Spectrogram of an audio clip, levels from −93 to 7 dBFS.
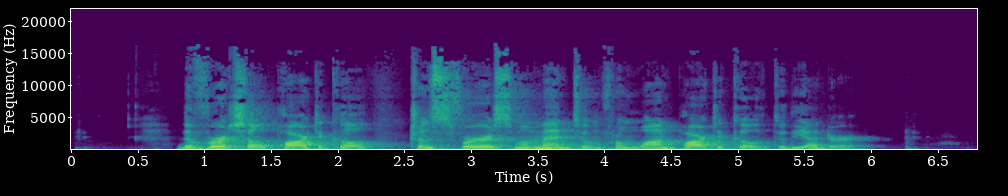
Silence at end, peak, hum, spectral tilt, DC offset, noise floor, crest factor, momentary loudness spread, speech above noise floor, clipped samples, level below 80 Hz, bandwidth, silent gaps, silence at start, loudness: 0.5 s; -2 dBFS; none; -5.5 dB/octave; under 0.1%; -58 dBFS; 16 dB; 9 LU; 41 dB; under 0.1%; -46 dBFS; 16.5 kHz; none; 0.8 s; -18 LUFS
